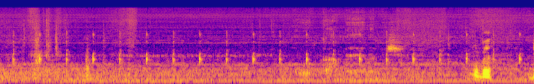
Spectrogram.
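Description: Car turn-signal indicator clicking steadily inside the cabin, about three clicks a second, over low engine and road hum.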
